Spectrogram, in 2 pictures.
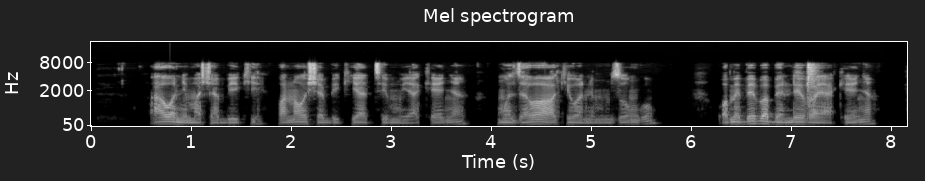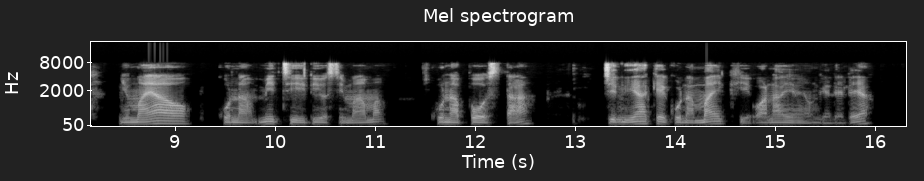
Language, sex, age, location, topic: Swahili, male, 18-24, Kisii, government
